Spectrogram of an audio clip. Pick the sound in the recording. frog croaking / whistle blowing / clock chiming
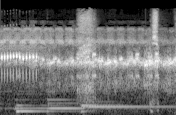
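frog croaking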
